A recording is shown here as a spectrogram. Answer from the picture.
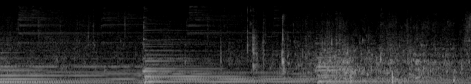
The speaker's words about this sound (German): Treideln heißt das im Paddlerjargon. Wir ziehen also unsere Kanus vorne an der angeknoteten Leine und schieben von hinten zusätzlich. Das Wasser ist nicht mal mehr knöcheltief und glasklar.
